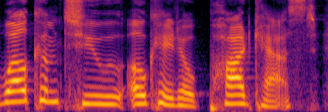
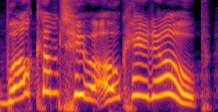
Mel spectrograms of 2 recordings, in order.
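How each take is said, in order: First: It sounds formal and corporate. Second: It sounds excited, like greeting an old friend.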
